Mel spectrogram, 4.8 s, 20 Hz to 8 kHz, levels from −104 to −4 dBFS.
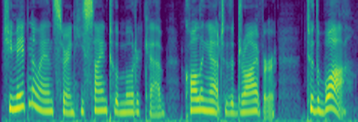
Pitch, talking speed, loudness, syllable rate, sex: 210 Hz, 240 wpm, -19 LUFS, 6.2 syllables/s, female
